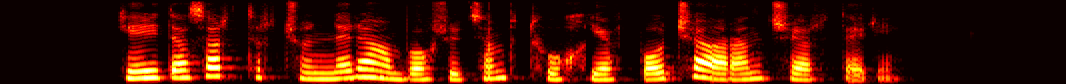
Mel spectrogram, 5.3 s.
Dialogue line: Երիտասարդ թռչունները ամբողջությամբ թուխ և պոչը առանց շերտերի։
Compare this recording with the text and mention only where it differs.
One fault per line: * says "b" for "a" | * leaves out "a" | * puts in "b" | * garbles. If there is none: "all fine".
all fine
